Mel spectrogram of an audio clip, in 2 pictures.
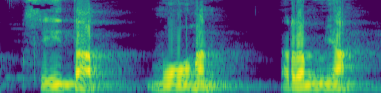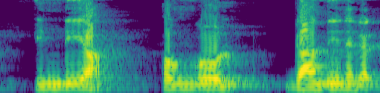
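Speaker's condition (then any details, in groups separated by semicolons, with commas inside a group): No condition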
